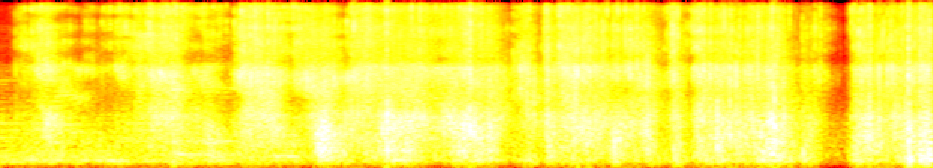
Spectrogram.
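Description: Thin plastic mailer bag rustling and crinkling as it is pulled open and handled, with a brief break about five and a half seconds in.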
